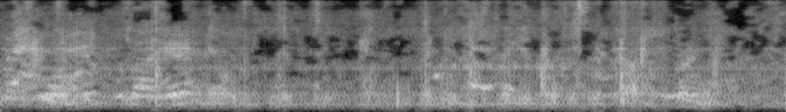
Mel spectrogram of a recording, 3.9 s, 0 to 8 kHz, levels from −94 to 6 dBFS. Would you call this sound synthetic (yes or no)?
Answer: yes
